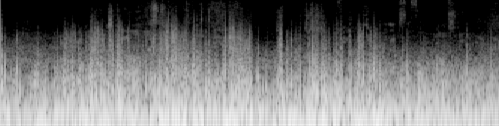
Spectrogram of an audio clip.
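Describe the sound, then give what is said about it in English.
Wind blows outdoors near Columbia University, buffeting the microphone in a loud, continuous low rumble with gusty, fluttering fluctuations throughout. “A little breezy here.”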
